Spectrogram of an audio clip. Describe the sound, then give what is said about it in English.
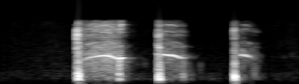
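Three raspy, struggling coughs from a person whose voice is growing hoarse. Each burst is shorter than the one before, and all are loud and alone. “That was a struggle cough. You know those coughs?”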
